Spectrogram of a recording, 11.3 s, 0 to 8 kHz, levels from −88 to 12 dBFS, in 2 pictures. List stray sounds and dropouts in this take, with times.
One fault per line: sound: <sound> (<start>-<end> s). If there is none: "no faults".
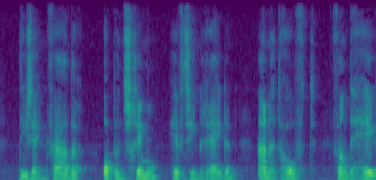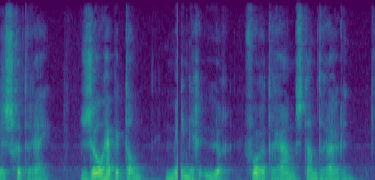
sound: dropout (8.3-8.4 s)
